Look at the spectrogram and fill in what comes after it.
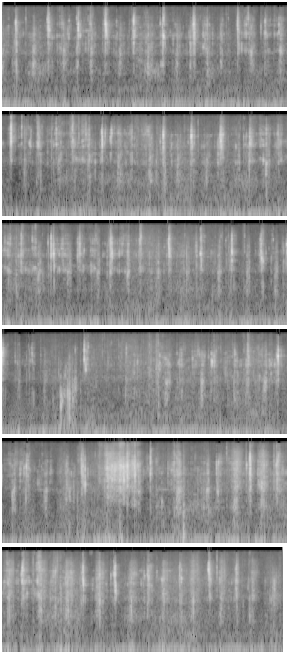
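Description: Close-miked eating: a person biting and chewing braised meat, a steady run of wet clicking and crunchy mouth sounds, with one longer, louder noisy stretch about two-thirds of the way through.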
